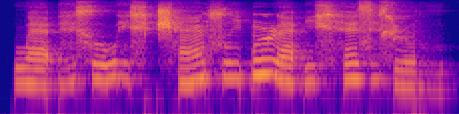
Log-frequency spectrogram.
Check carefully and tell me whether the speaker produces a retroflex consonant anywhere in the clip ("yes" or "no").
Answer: yes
